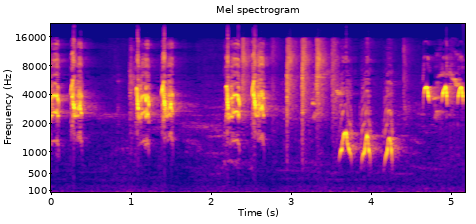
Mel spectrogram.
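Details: White-rumped shama delivering fierce kretekan crackling to provoke opponents: paired harsh chattering notes repeat several times, followed by a run of three lower descending notes and a final buzzy triplet.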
